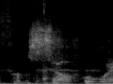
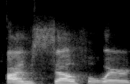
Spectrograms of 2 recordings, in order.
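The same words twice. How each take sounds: First: Breathy whispered repeat. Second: Said in the usual way. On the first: Shown as a demonstration. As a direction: whisper it to yourself.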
